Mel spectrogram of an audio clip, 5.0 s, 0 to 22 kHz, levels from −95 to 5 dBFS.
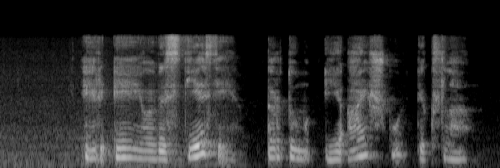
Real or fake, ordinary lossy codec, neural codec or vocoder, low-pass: fake; MP3, 96 kbps; vocoder, 22.05 kHz, 80 mel bands, Vocos; 9.9 kHz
